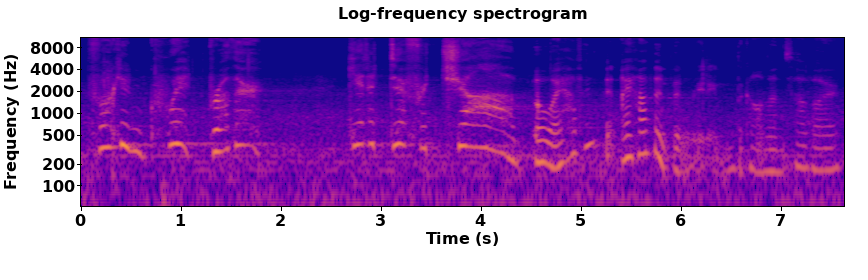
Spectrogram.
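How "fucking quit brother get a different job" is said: high-pitched, drawn-out mock rant; mock exasperated outburst. Streamer heckling a guy, high mock exasperation. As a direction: exclaim it high in playful outrage.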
